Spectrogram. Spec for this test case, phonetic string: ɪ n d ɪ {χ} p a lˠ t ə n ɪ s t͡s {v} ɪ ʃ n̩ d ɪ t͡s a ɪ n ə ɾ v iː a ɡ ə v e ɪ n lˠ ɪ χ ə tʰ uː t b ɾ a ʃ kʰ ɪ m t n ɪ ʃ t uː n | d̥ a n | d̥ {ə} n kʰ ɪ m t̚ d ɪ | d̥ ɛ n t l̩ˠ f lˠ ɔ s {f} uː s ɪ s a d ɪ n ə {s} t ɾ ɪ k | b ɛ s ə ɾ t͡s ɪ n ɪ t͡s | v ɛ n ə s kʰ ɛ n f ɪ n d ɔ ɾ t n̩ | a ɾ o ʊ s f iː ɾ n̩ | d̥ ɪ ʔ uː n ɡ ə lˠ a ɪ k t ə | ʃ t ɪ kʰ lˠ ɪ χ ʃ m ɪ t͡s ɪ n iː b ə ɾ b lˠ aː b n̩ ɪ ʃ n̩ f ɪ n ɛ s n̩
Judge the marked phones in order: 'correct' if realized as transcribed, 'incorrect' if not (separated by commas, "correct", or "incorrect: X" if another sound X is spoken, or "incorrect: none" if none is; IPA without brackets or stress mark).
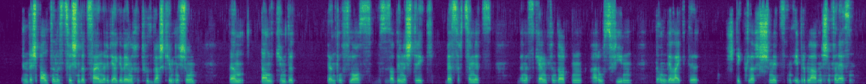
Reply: incorrect: ʃ, correct, incorrect: a, incorrect: v, incorrect: ʃ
